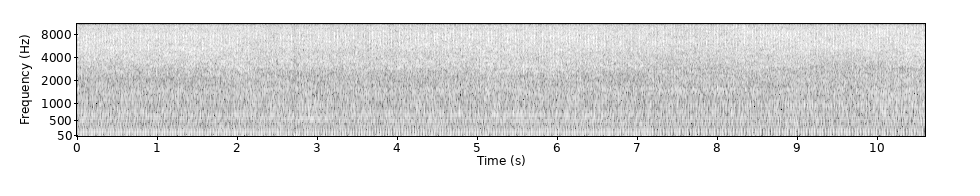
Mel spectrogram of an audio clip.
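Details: Craftsman pressure washer, 5.5hp Briggs and Stratton Intek 190, gifted with run issues: loud, steady small-engine drone holding even speed with no misses, knocks or hunting after repair; run about 10 minutes to warm oil; normal running.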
